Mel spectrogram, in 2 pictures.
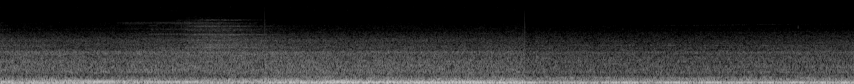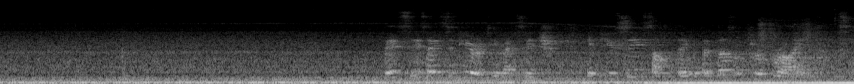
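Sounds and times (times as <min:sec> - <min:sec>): faint station ambience: 0:00.0 - 0:17.0
train rumbling: 0:00.0 - 0:17.0.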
